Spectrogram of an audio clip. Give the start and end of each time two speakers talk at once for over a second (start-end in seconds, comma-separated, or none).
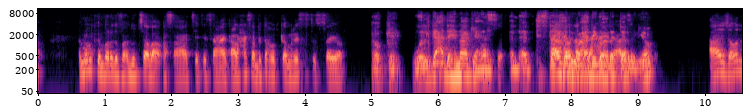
7.7-8.9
